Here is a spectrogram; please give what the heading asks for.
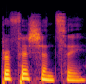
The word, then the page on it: proficiency: American English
